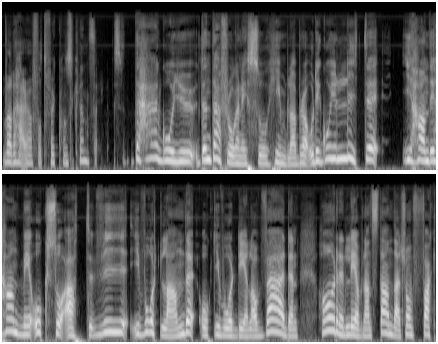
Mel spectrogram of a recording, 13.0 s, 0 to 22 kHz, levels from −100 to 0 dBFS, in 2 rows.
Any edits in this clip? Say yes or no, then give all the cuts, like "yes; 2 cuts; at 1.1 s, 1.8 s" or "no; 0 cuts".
no; 0 cuts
